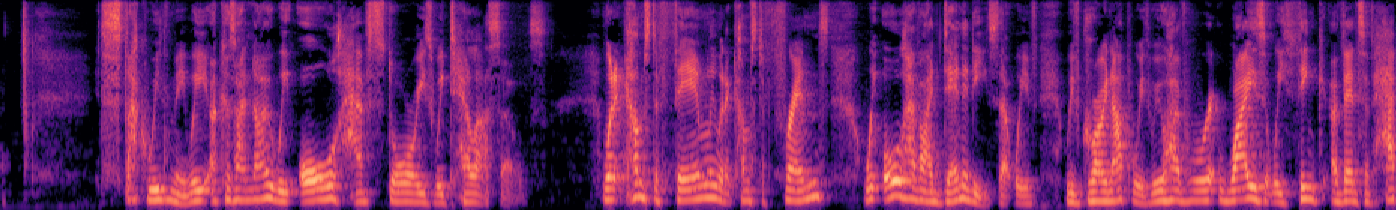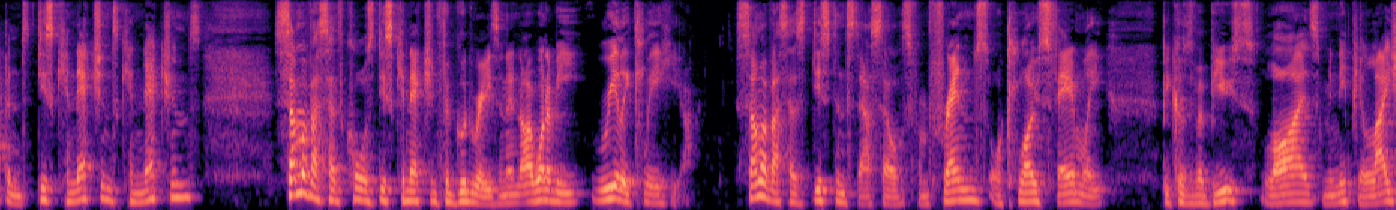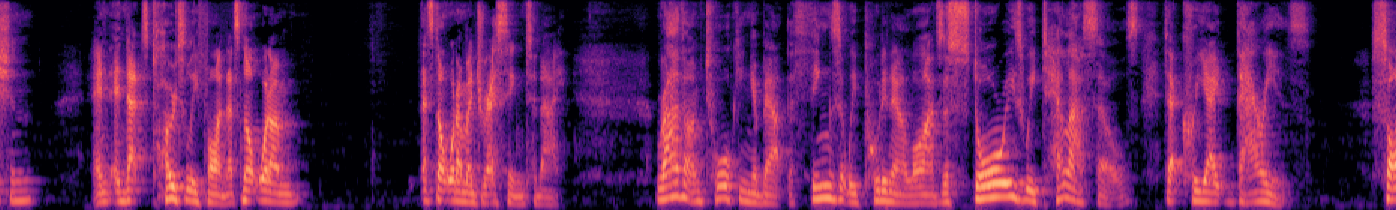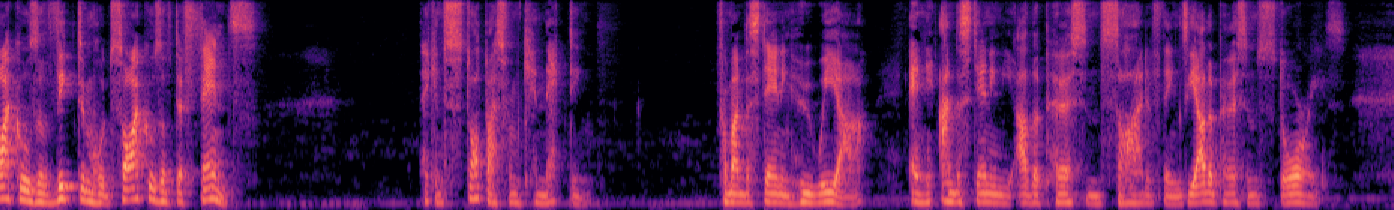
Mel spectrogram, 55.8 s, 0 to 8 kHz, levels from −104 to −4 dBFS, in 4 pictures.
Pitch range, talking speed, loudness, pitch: 115-150 Hz, 155 wpm, -29 LUFS, 130 Hz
